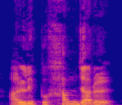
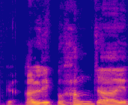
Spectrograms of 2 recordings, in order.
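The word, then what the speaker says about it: أ: 발음 기호는 아인데 요 알리프 함자에서 음가를 가지고 있는 것은 여기 함자입니다. 알리프는 단지 함자의 받침으로만 사용된 거고 음가를 가지고 있지는 않습니다.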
